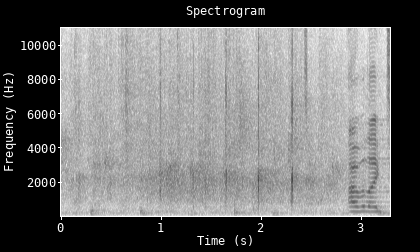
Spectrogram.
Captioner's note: applause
